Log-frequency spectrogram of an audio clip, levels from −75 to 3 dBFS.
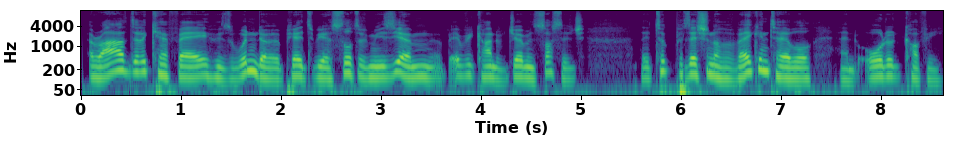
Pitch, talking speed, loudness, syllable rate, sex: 130 Hz, 200 wpm, -18 LUFS, 6.4 syllables/s, male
